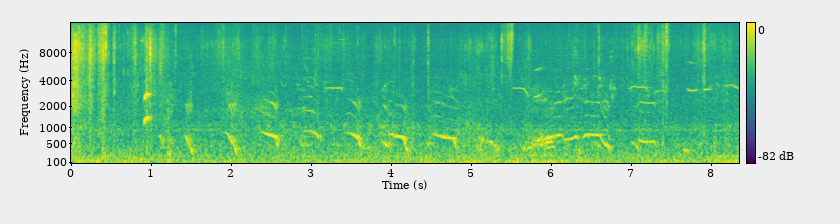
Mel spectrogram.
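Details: Whimpering from seven-week-old Labrador Retriever puppies: a run of short, thin whines that slide downward, repeated about every half second, with a few higher squeaks and faint rustling behind.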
